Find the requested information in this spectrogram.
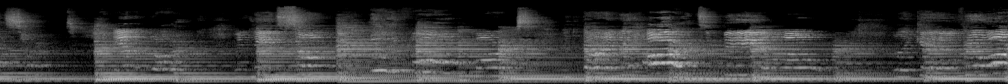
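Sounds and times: digital piano chords: 0.0 - 10.0
woman singing: 0.0 - 10.0.

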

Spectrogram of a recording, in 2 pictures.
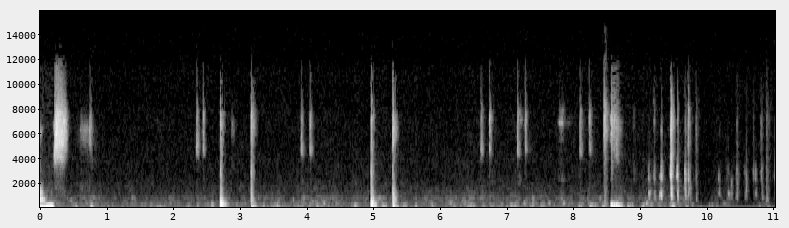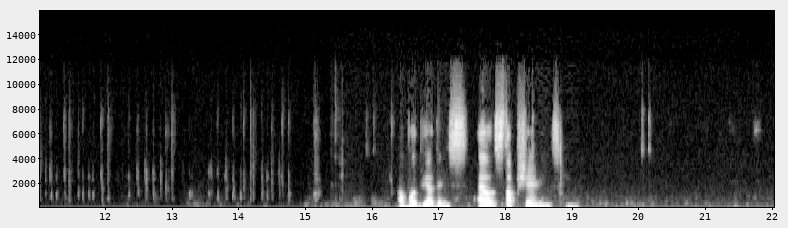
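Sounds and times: computer keyboard typing: 8.1 - 14.8.

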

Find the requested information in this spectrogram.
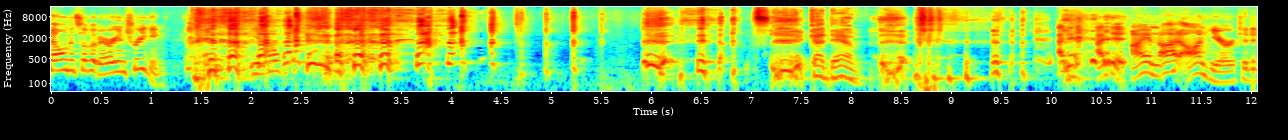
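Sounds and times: man laughing hard: 1.4 - 7.5, 8.3 - 10.8.

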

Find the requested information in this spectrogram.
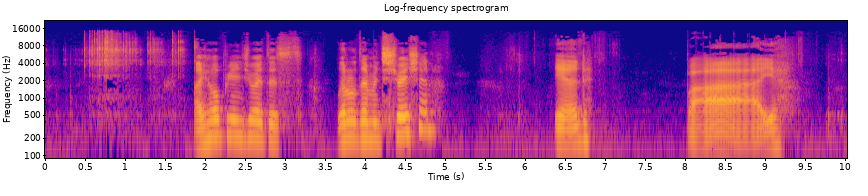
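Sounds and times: plastic beads rattling in toy: 0.1 - 1.9.

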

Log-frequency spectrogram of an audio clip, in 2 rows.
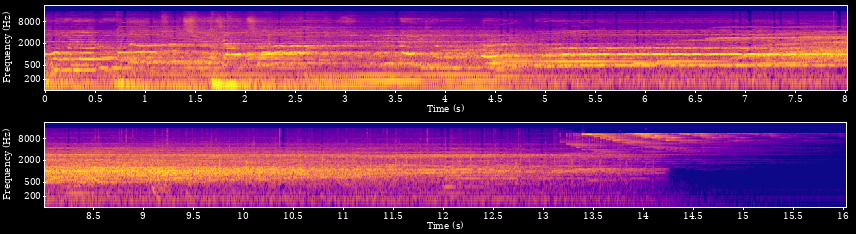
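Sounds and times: live pop band: 0.0 - 8.0
audience cheering and applauding: 7.2 - 14.1.

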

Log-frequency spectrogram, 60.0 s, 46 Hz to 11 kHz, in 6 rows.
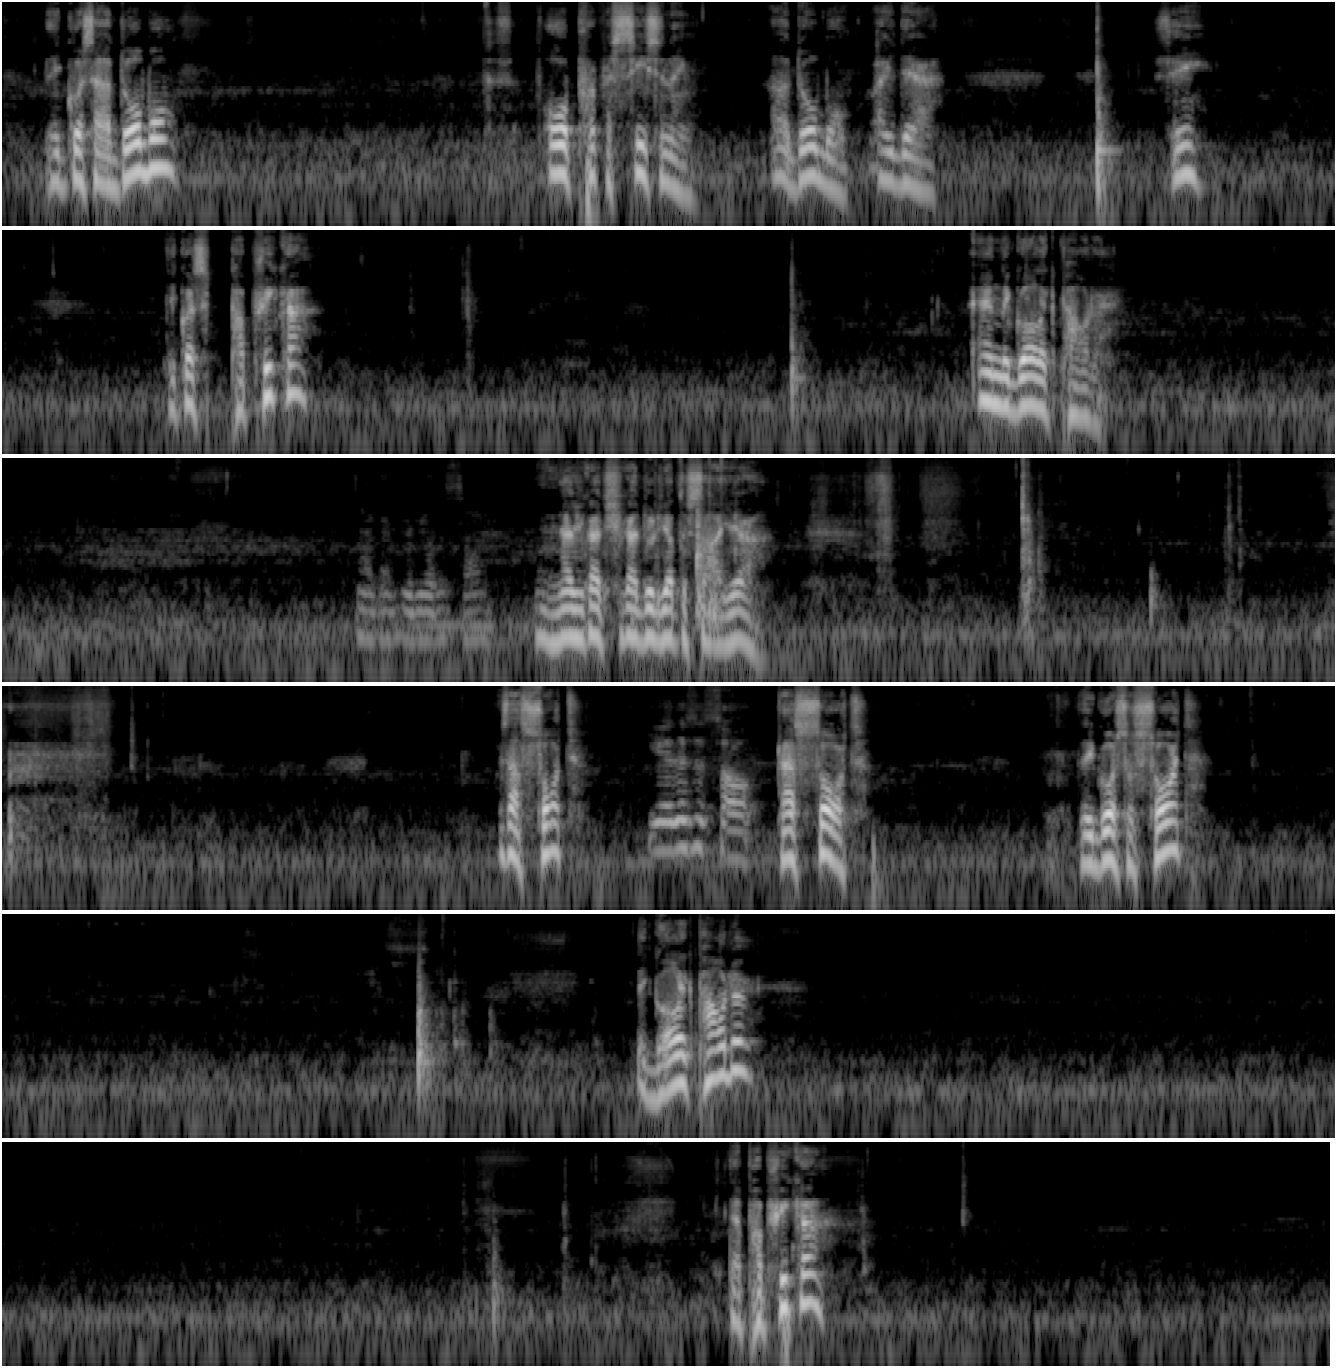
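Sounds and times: faint low hum: 0.0 - 59.9
wet handling of raw meat: 24.5 - 33.7
short rustle: 26.2 - 27.4.

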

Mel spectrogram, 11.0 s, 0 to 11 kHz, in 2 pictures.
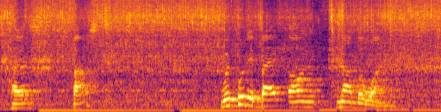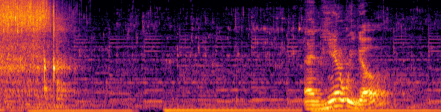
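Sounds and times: water rushing through softener: 0.0 - 7.2
background music: 0.0 - 11.0.

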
